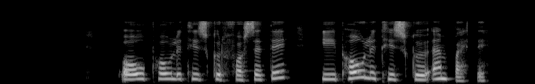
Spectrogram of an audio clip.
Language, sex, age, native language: Icelandic, female, 40-49, Icelandic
